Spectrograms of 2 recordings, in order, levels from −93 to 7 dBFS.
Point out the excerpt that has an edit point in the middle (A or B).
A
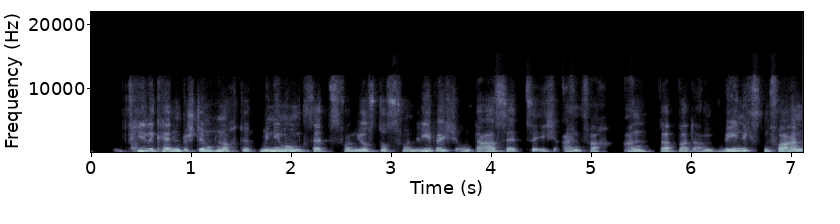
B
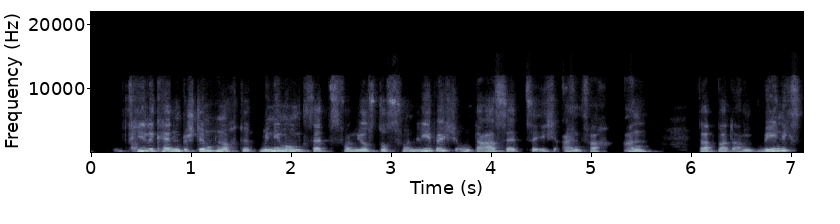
A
